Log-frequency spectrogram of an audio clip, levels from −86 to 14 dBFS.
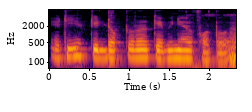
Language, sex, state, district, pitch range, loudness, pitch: Bengali, male, Assam, Hailakandi, 130-140 Hz, -14 LUFS, 135 Hz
